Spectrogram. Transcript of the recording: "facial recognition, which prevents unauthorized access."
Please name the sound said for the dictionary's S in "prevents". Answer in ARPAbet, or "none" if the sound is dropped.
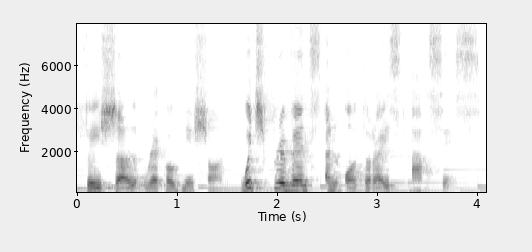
S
